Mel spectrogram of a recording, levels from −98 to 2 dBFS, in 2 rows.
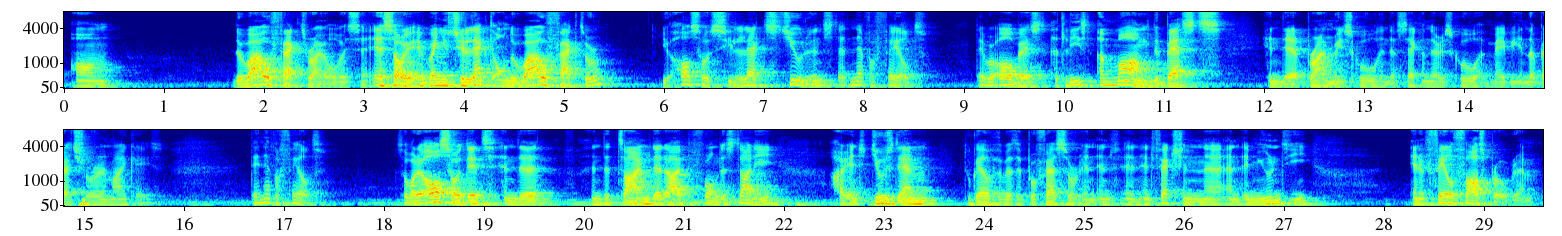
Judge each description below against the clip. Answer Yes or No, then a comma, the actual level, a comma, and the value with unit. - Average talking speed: Yes, average, 165 wpm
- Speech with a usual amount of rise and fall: Yes, average, 4.0 semitones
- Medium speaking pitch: No, low, 110 Hz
